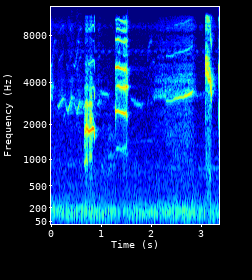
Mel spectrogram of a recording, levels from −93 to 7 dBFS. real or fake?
real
